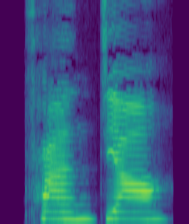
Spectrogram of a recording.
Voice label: "can1jia1", Chinese; HSK3級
